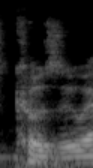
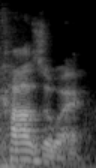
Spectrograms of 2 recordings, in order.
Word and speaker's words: Kozue: right or is it it's kozue I pronounce it in the anime that's why I just did Causeway is how they say it in the English dub and her nickname is cozy in the dub I personally prefer kazupi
